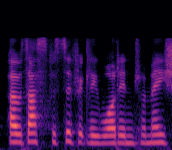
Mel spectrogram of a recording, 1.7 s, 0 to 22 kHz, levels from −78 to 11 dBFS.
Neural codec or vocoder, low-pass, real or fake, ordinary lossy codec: codec, 16 kHz, about 1 kbps, DyCAST, with the encoder's durations; none; fake; none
